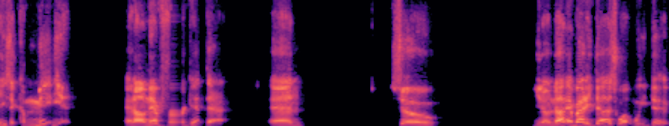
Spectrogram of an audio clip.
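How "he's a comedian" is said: openly proud, badge-of-honor tone. Retelling how Jerry Seinfeld introduced him: imitating Jerry Seinfeld saying it proudly. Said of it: "he said it with that badge of honor".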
